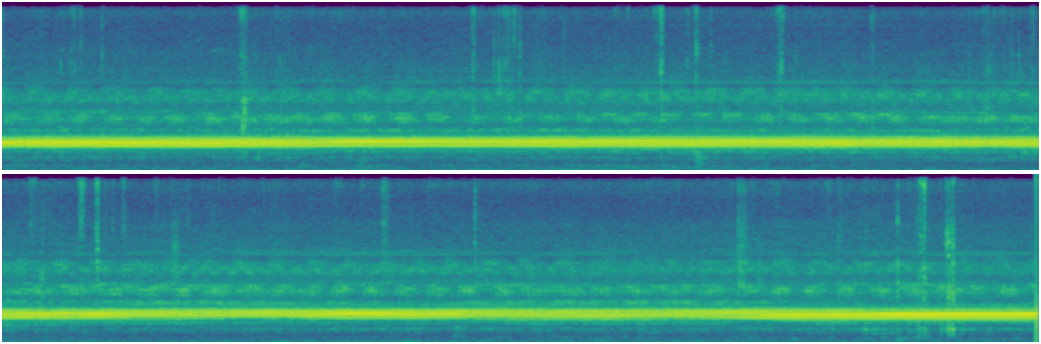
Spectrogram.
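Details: Mole cricket heard at night from its nest under muddy soil as the burrow is excavated; unbroken shrill trill holding one steady pitch, swelling slightly in places, with soft handling noises.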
